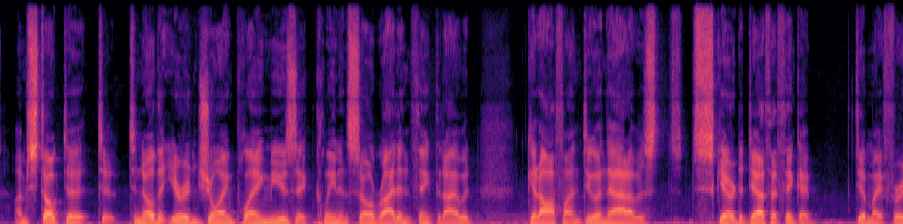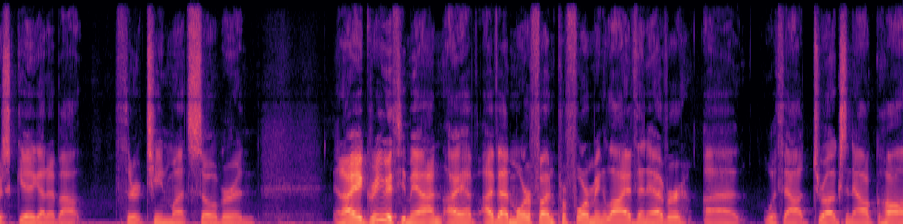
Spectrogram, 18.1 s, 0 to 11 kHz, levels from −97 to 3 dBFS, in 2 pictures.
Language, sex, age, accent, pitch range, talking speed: English, male, 40-59, American, 130-155 Hz, 210 wpm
